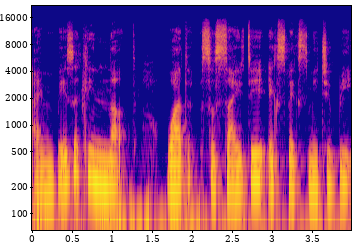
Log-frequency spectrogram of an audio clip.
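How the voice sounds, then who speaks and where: A woman speaks with a French accent. Her tone is dark and mellow. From Guadeloupe. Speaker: podcast host. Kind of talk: scripted narration.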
